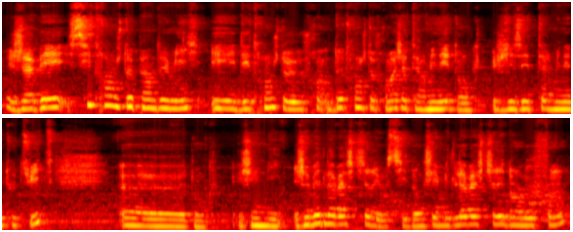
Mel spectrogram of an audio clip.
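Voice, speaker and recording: A woman's voice: medium pitch, steady tone, moderate pace, a little mellow, slight background noise. A French woman chatting casually as she cooks for her family, speaking hesitantly with frequent fillers. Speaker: home cooking vlogger. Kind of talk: casual cooking vlog voice-over.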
